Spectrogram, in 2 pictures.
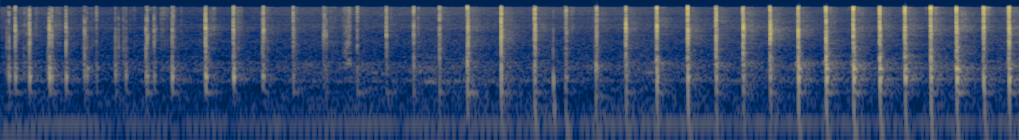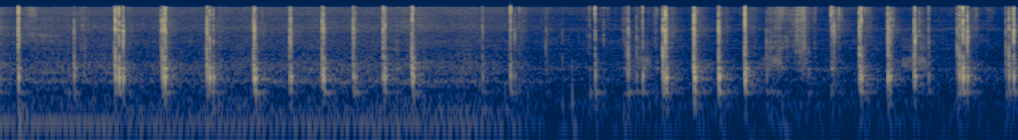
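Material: Concrete.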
